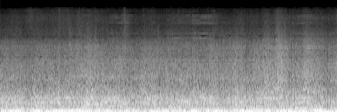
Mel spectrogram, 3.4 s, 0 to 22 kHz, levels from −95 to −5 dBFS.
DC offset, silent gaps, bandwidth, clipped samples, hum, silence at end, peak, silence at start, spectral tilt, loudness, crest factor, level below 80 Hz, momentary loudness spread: under 0.1%; none; 6.4 kHz; under 0.1%; none; 0 s; 0 dBFS; 0 s; -8.5 dB/octave; -15 LUFS; 10 dB; -12 dBFS; 3 LU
